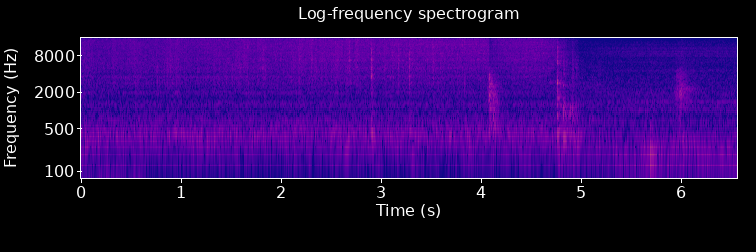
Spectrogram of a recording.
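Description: Onions fry in a pan while being stirred, a quiet steady sizzle broken by a few sharp spatula scrapes and taps, close but low in level.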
